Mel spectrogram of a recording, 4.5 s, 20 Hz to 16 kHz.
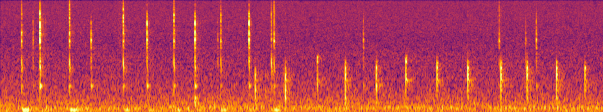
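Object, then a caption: Plastic liquid motion timer. Fingernails tap and scratch the surface of a clear plastic liquid motion timer with yellow ends and green liquid, held tilted. About 21 short, bright, dry clicks come in an uneven run over low, quiet background noise, each dying away almost instantly.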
